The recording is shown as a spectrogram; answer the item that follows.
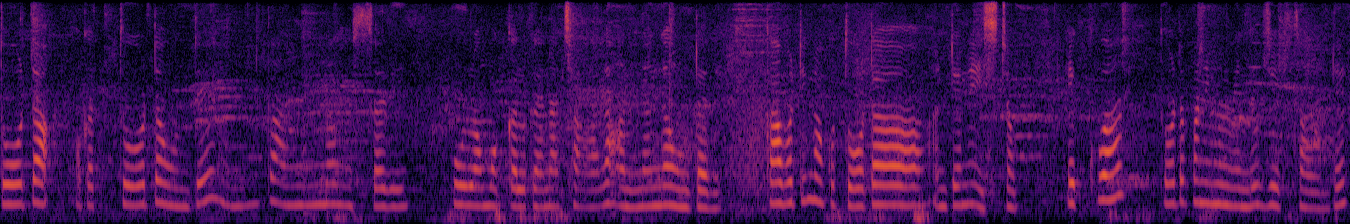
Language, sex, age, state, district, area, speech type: Telugu, female, 30-45, Telangana, Vikarabad, rural, spontaneous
